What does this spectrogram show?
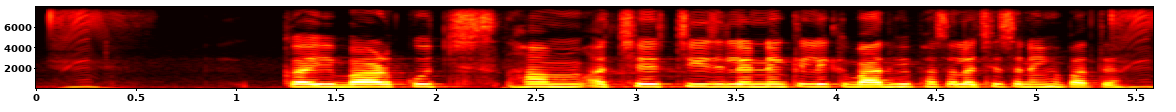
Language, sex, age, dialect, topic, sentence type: Magahi, female, 31-35, Western, agriculture, question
